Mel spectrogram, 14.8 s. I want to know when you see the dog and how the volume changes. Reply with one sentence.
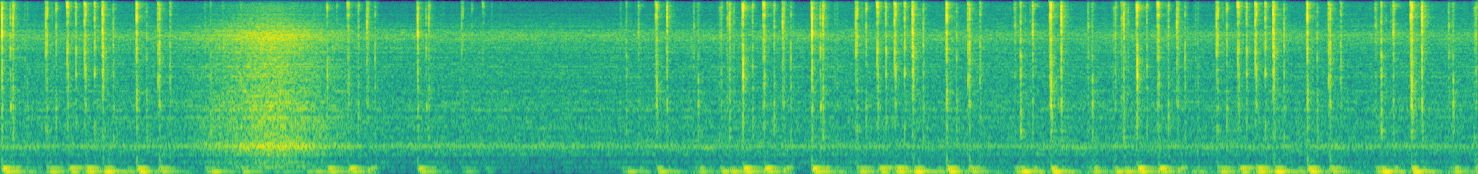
You can't hear the dog here.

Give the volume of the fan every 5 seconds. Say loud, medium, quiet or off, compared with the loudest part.
loud, medium, medium.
